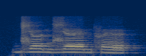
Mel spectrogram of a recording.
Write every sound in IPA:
d͡ʑ əː n ʑ ɛː n f ɛː

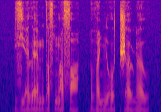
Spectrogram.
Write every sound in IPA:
zʲ æ˨˦ l ɛː˦ m d e˦ sˤ ɲ e˨ sˤ ɐ˨ | ðˤ e˨ ɲ ɾ oː˦ t͡ʃ ɐ˦˨ u̯ ɳ ɐ˦ u̯

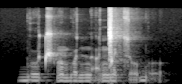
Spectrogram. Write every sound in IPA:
b u t͡ʃʼ õ b o d n a̰ ŋ͡ǀ ɪ t͡s o̰ b o̰

